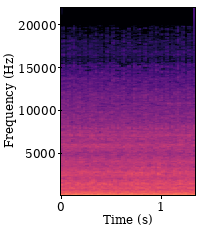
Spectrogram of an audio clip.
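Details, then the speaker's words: 1986 Nissan 300ZX, hurricane-flooded, running after missing computer replaced and corroded plug cleaned, first run in 13 years: steady, even idle, smooth low hum, no shaking, tapping or knocking; running cleanly. "I'm so jealous no tapping no knocking"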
